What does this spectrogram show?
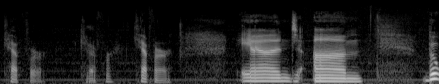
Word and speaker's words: kefir: America we call in America we call it kefir and it's it's actually pronounced keer keer keer and um but what I want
